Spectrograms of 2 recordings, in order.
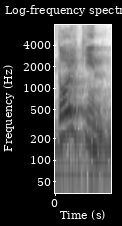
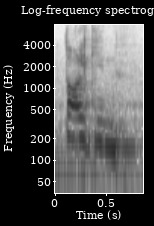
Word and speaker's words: Tolkien: ¿Porque es Tolkien o cómo se pronuncia? Tolkien.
